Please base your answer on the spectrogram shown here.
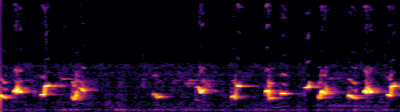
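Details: Bubbly chattering song of a Yellow-vented bulbul, in the long 'ropel panjang' style, in a clear morning recording. Quick slurred whistles come about two per second, with a short gap after the first second. A faint low hum lies underneath.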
